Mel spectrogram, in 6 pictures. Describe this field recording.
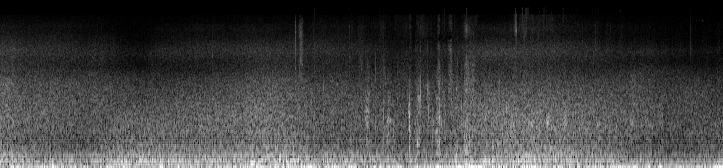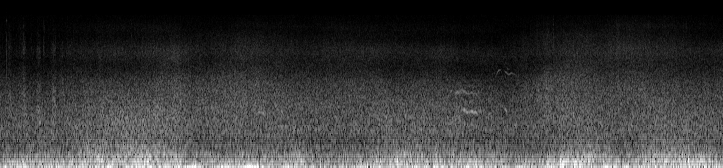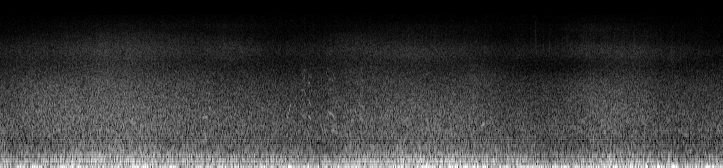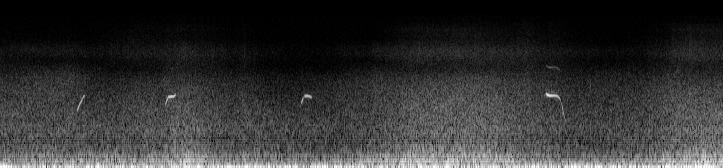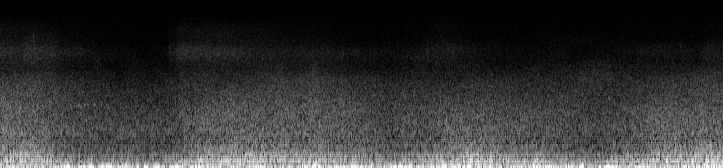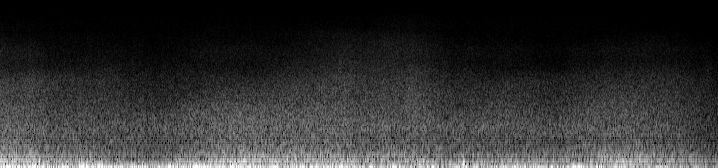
ambience of the beach in winter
